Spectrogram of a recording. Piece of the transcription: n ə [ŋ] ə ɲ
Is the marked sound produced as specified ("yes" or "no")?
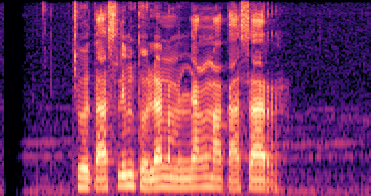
no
